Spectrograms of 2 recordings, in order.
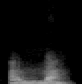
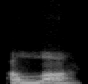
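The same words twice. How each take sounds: First: The L sound is light and soft. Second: The L sound is heavy and thick. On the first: "Esa lam la pronunciamos suavecita" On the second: "con fuerza. la lam de la palabra Allah, se pronuncia de una manera pesada"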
